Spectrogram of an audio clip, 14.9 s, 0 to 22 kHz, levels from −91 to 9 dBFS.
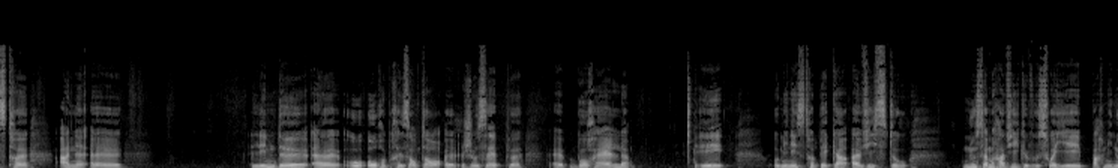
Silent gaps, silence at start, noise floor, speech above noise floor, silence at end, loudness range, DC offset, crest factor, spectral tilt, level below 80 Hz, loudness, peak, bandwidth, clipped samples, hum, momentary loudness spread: none; 0 s; -79 dBFS; 46 dB; 0 s; 5 LU; under 0.1%; 20 dB; -4 dB/octave; -82 dBFS; -33 LUFS; -14 dBFS; 16 kHz; under 0.1%; none; 10 LU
